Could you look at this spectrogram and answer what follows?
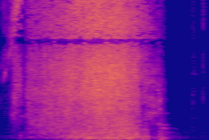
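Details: Breath from the mechanical ventilator of a person speaking on a podcast: a single smooth airy hiss swells and fades over about a second and a half, one ventilator breath cycle.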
